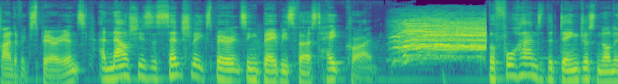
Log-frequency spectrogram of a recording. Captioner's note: yaaaaaaayyy!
